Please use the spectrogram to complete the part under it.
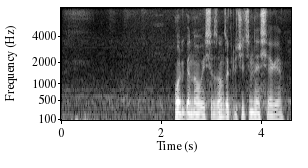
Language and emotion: Russian, neutral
